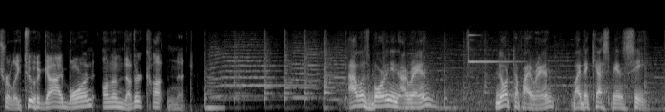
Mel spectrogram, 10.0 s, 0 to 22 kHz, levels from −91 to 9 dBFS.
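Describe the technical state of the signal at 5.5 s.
At 5.5 s the audio is intact, with no fault present at that moment.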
